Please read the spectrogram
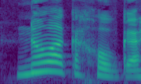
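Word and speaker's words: Nova Kajovka (Нова Каховка): Pero, de alguna manera, la inundación, la, explosión de la represa de Nova Kajovka. – ¿Cómo? – Nova Kajovka. – Nova Kajovka.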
